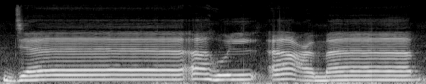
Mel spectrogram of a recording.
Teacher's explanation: الف جو ہے وہ منہ سے نکلتا ہے اور عین جو ہے وہ حلق سے نکلتا ہے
